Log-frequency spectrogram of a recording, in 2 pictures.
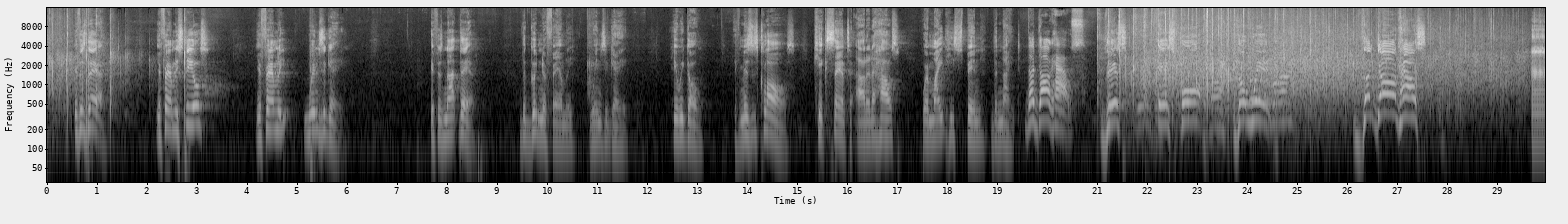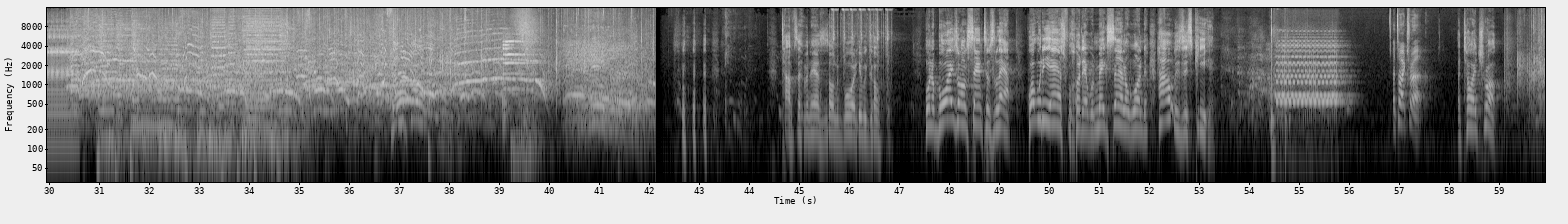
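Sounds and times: wrong-answer buzzer: 29.7s - 30.6s, 54.5s - 56.1s
people whooping and cheering: 30.3s - 42.1s
upbeat theme music with drums: 31.0s - 34.8s.

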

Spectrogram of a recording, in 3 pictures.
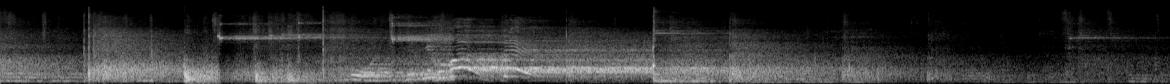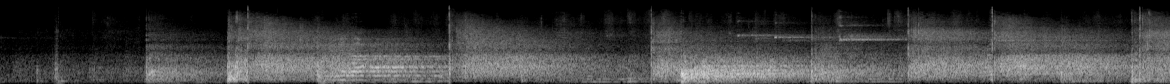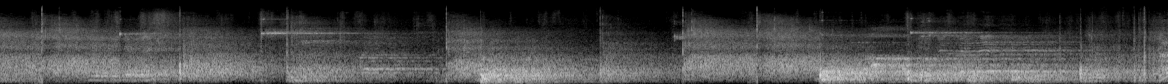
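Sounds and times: players' voices: 0.0s - 11.7s, 12.8s - 35.0s
shoes squeaking on court floor: 2.1s - 4.4s, 10.4s - 13.2s, 19.0s - 20.8s, 24.5s - 25.1s, 26.0s - 27.8s, 30.0s - 30.4s, 32.4s - 35.0s.

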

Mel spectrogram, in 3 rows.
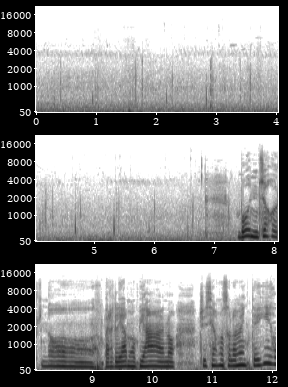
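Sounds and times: footsteps on pavement: 0.0s - 7.5s.

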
